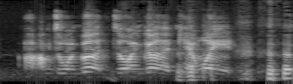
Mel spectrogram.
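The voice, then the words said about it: Put-on Brooklyn accent. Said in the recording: “We're talking like Brooklyn ... you've gone from like British to Brooklyn style”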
